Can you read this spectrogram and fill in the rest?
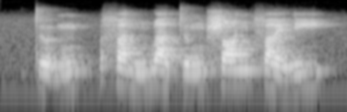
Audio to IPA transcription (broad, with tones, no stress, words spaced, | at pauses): t̪ʊ̰˨˩˦ŋ | fa˥˧nmwä˥˩t̪ʊ˧˥ŋ ʂɑ˥ŋ fa˥˩ɪ̯li˥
